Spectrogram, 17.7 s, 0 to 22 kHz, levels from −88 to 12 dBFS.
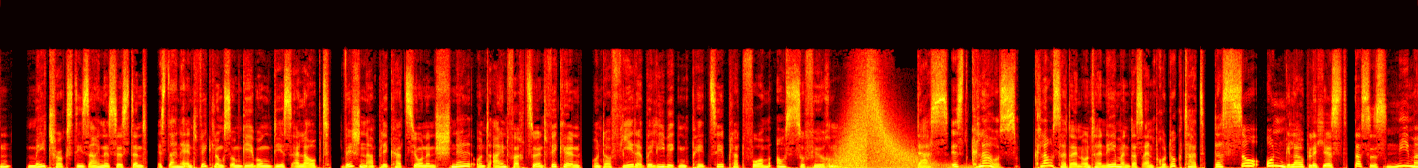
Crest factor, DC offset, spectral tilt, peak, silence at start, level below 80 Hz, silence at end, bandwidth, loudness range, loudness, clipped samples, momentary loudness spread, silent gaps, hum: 12 dB; under 0.1%; -4 dB/octave; 0 dBFS; 0 s; -30 dBFS; 0 s; 16 kHz; 2 LU; -11 LUFS; under 0.1%; 4 LU; 0.17-0.31 s, 1.86-1.93 s, 4.16-4.24 s, 7.29-7.39 s; none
